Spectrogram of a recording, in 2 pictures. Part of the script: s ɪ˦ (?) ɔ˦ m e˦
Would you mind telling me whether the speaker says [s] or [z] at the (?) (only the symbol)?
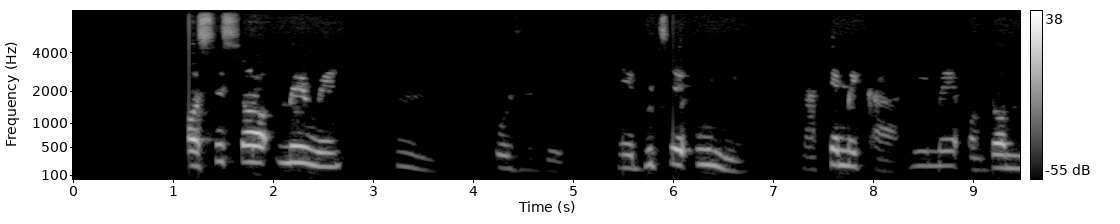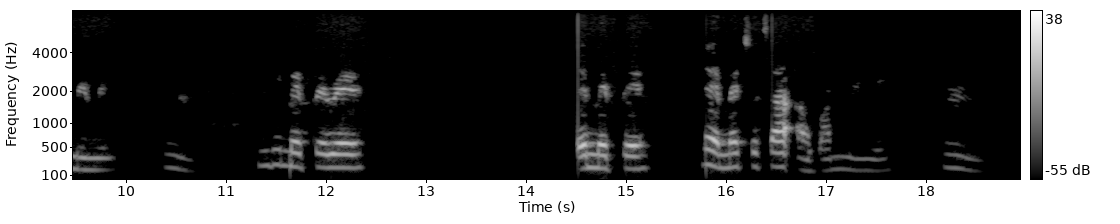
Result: s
